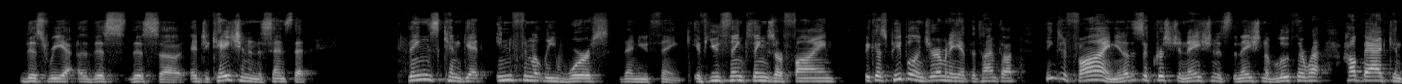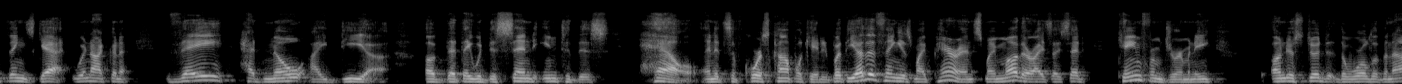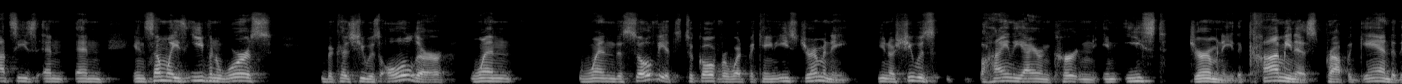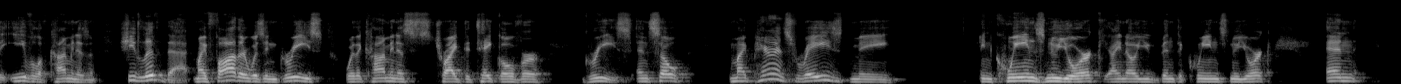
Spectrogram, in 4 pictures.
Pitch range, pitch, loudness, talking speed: 130-160 Hz, 140 Hz, -27 LUFS, 180 wpm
